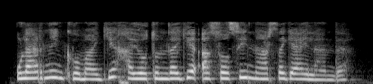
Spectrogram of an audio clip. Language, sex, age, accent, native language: Uzbek, female, 18-24, Buxoro, Uzbek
